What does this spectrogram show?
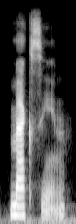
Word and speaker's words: MXene: It's actually a type of material called a Mixine, pronounced Maxine.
